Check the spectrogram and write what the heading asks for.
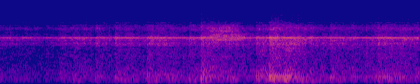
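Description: Faint room tone under a steady high-pitched whine, with a man briefly muttering a couple of words a little over a second in.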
